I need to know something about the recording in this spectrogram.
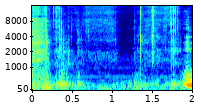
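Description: Sewing machine stitching a quarter-inch seam, cutting off just after the start. A few faint clicks follow before a voice comes in near the end.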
